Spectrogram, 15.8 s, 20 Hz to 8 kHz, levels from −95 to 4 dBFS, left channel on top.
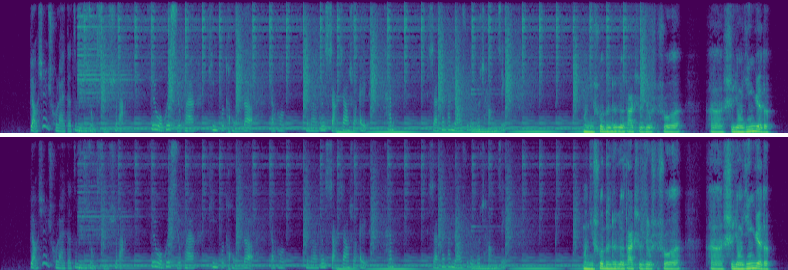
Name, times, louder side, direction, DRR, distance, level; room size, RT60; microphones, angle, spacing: voice 1, 0.6-2.5 3.0-5.7 6.1-7.9 8.6-10.1, left 3 dB, 55° left, 1.0 m, -39 dB
sound 1, 1.5-13.1, left 4 dB, 80° left, 0.7 m, -38 dB
voice 2, 11.7-13.6 14.2-15.4, right 1 dB, 35° right, 0.6 m, -24 dB
9.6 x 7.5 x 4.9 m
head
